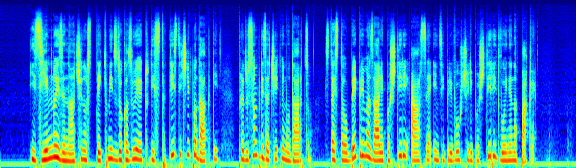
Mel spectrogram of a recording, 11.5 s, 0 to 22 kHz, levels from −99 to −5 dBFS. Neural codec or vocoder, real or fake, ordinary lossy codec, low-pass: autoencoder, 48 kHz, 32 numbers a frame, DAC-VAE, trained on Japanese speech; fake; none; 19.8 kHz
